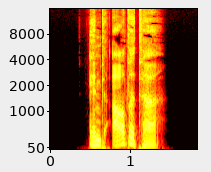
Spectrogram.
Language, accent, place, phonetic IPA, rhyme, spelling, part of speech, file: German, Germany, Berlin, [ˌɛntˈʔaʁtətɐ], -aʁtətɐ, entarteter, adjective, De-entarteter.ogg
- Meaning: 1. comparative degree of entartet 2. inflection of entartet: strong/mixed nominative masculine singular 3. inflection of entartet: strong genitive/dative feminine singular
